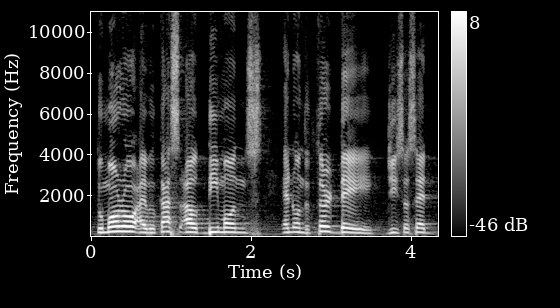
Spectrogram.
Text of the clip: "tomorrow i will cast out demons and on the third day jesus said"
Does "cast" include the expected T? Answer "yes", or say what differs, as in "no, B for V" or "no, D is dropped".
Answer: no, T is dropped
